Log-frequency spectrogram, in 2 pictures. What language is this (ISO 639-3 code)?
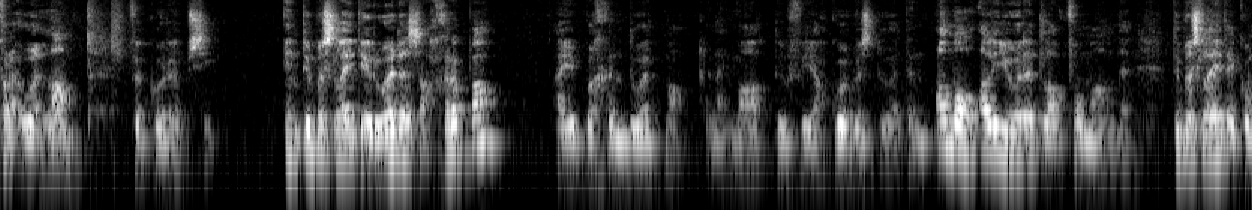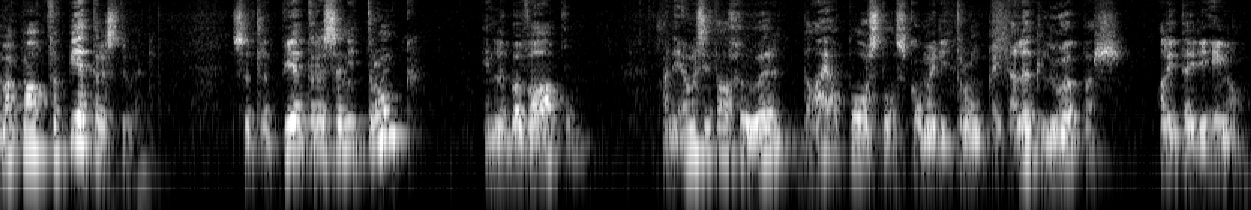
nld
